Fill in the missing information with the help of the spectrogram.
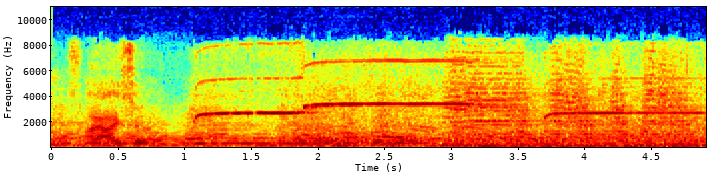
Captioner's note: whistle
